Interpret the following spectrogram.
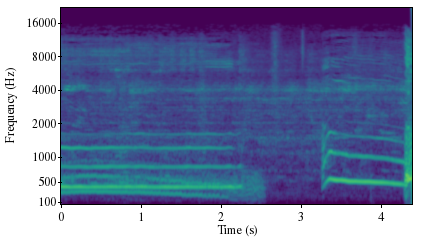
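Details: Boston Terrier taught by its owner to sing, holding a steady, even howl with a clear tone that sags and fades out after about two seconds, then a brief rising howl note follows and ends in a sharp yelp.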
